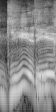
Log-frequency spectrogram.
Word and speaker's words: Gaiety: It's a Gaiety. The Gaiety Theatre. I'm mispronouncing it. What are you calling it? The Gaiety. Because I'm American. The Gaiety. Is that wrong?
